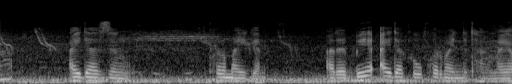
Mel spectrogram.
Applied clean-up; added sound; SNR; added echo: none; none; none; none.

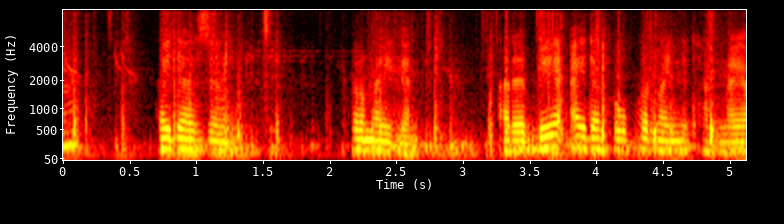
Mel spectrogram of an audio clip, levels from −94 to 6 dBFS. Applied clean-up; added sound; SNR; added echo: neural mask model RNNoise.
